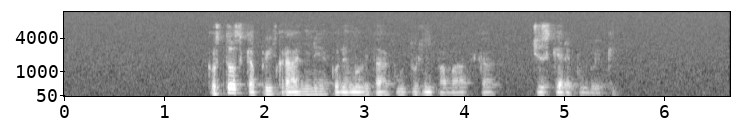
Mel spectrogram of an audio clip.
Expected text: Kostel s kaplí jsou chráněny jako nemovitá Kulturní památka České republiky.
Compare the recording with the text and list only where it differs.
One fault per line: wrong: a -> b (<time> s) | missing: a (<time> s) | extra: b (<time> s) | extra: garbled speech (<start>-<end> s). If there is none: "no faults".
missing: jsou (2.1 s)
